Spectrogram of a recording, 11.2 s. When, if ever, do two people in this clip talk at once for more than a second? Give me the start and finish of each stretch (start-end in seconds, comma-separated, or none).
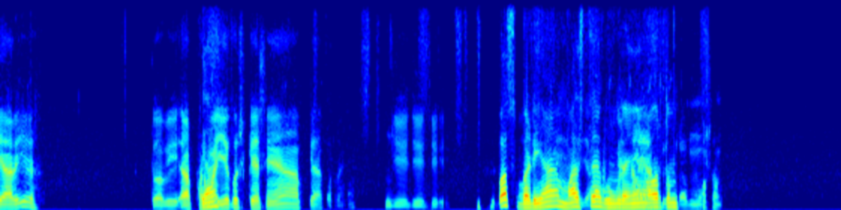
7.0-9.0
